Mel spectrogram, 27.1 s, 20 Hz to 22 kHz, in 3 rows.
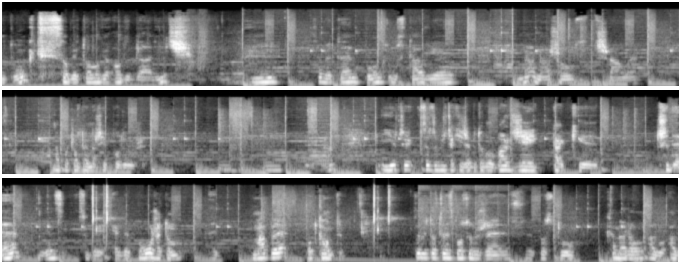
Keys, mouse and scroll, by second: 5.1 click, 26.2 click.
